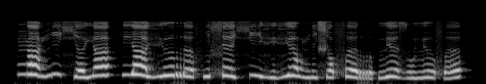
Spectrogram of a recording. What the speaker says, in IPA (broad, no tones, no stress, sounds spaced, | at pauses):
ŋ a ŋ i ç ɜ j a | j a vʲ ɤ r ɜ f i ɬ ɛ ç i vʲ ɛ vʲ ɛ lˠ ŋ i ɕ ɒ f ɜ r ɤ p lʲ ɜ z u lʲ ɤ f ɜ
